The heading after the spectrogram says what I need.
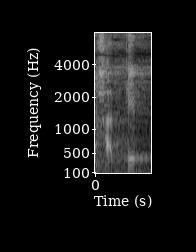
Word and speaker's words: Habib: yang nulis Abi Abdurrahman Habib assulami itu di harakatnya kitab itu ada yang nulis khubb Yang benar Oh gigih yang benar itu bacanya habib habib itu asulami itu ikut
